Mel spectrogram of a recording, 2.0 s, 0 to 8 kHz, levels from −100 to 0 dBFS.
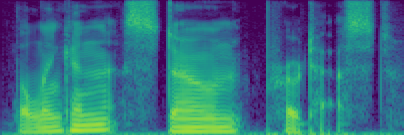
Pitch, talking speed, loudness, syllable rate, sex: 95 Hz, 120 wpm, -18 LUFS, 4.0 syllables/s, male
